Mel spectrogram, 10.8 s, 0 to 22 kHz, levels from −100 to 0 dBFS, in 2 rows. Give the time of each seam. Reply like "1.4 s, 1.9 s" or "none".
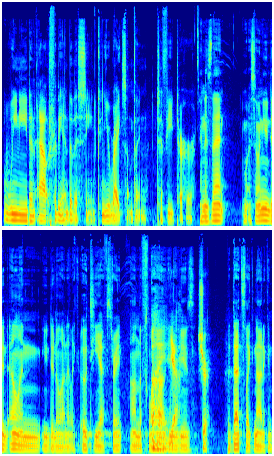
3.9 s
